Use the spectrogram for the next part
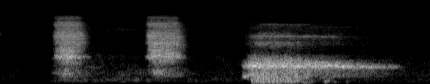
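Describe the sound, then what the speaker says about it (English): Two quick, deep inhales through the nose during a breathwork session, then a long relaxed exhale with a breathy sigh, close and alone in a quiet room. "Active, quick, and deep inhales. And contrasting to that is very relaxed exhales"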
